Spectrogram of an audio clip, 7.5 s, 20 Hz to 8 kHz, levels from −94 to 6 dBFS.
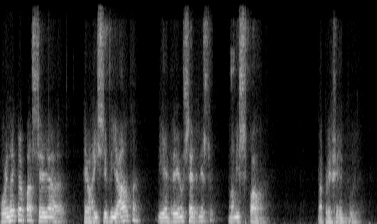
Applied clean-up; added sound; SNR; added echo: neural mask model DeepFilterNet 3.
